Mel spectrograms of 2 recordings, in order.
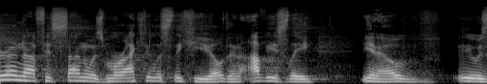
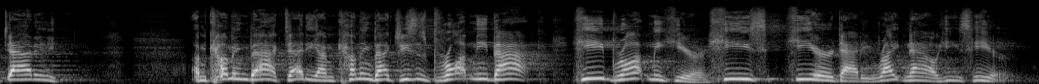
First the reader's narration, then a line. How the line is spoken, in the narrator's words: after a big gasp of air, he began shouting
